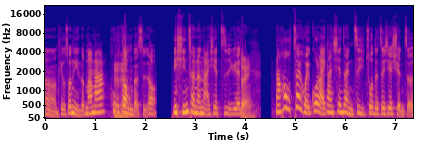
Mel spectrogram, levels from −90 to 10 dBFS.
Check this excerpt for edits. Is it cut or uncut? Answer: cut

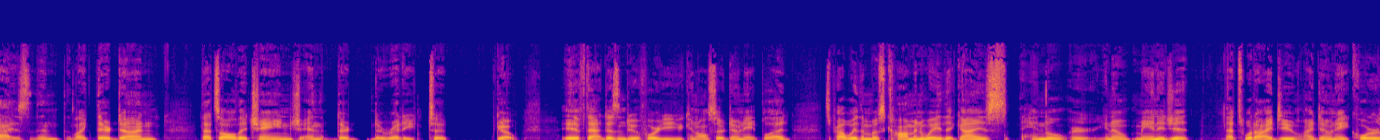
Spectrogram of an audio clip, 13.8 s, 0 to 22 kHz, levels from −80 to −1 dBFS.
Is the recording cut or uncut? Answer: cut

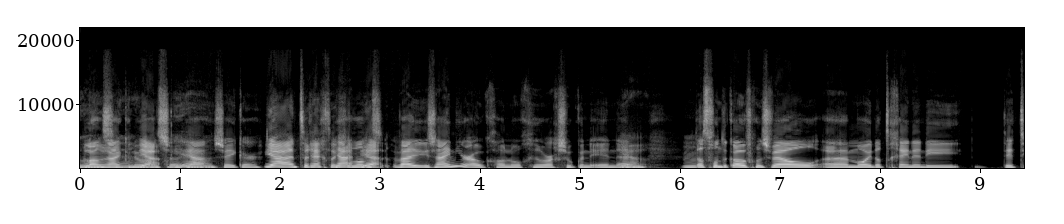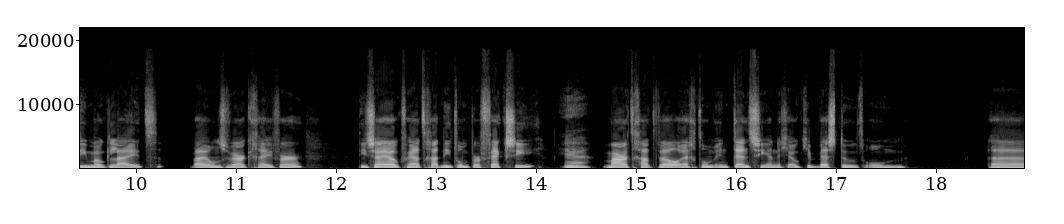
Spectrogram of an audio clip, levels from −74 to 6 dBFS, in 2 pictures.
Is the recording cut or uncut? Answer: cut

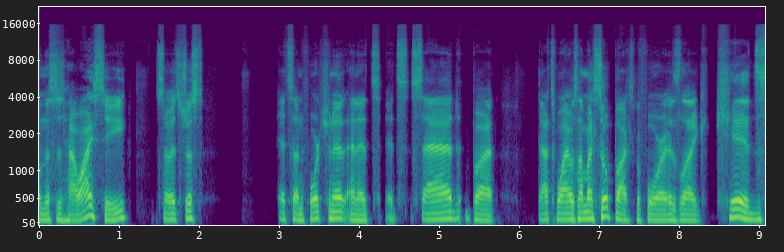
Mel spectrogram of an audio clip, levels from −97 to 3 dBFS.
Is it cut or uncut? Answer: cut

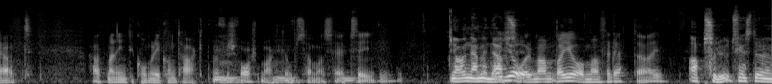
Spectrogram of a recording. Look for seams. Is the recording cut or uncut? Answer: uncut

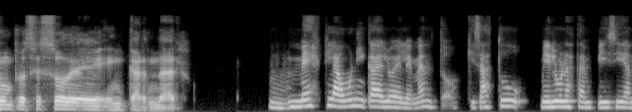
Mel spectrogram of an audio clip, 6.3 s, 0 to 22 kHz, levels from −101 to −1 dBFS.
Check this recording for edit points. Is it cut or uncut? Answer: cut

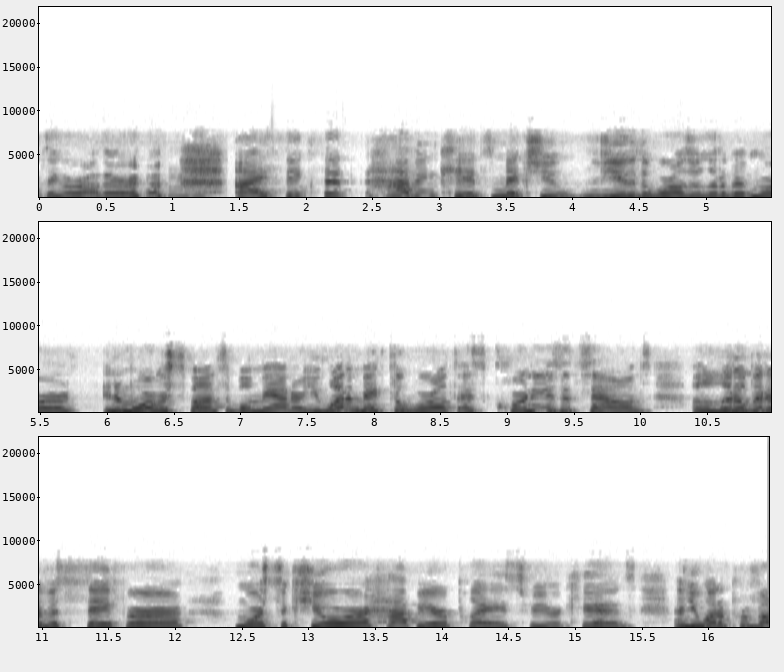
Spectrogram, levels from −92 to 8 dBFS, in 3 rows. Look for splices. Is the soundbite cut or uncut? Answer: uncut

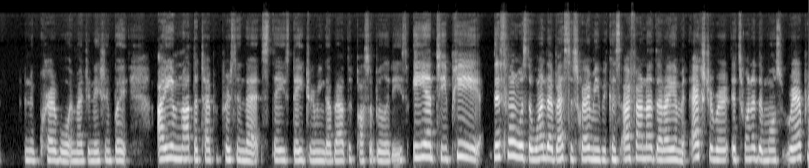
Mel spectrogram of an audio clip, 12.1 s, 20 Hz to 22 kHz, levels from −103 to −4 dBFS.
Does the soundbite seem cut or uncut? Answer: cut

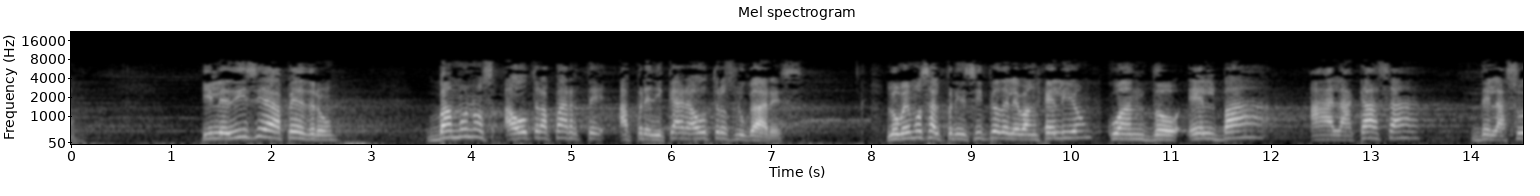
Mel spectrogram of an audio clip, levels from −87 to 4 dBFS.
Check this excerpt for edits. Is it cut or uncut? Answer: cut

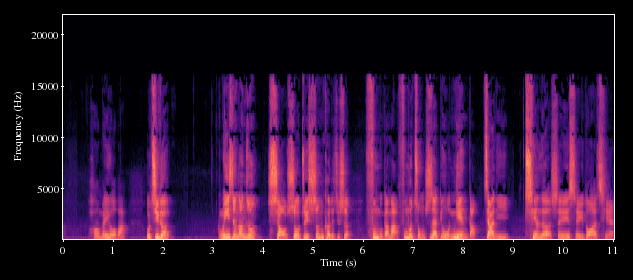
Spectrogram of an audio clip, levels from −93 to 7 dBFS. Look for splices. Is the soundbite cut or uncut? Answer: cut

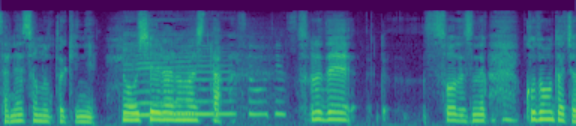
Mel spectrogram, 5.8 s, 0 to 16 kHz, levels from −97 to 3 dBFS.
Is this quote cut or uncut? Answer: cut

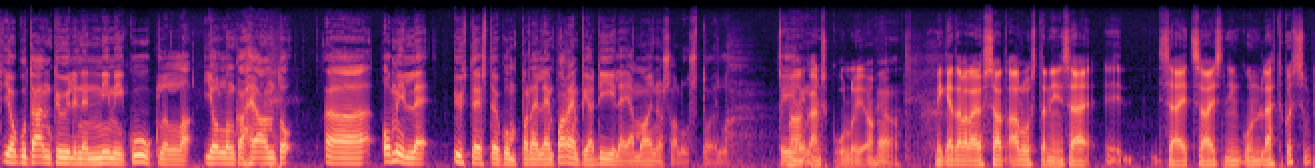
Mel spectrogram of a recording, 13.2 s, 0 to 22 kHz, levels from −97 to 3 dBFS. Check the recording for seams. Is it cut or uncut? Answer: cut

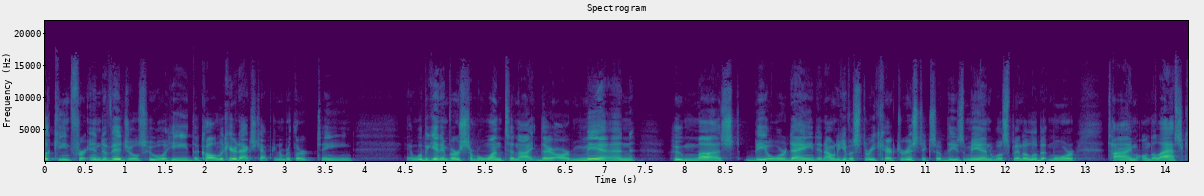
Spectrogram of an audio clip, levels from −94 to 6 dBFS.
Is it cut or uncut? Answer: uncut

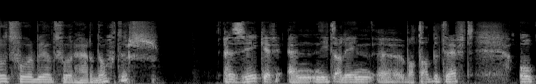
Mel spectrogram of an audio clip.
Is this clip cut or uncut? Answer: uncut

